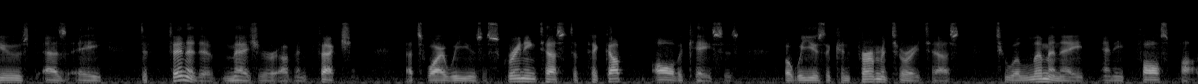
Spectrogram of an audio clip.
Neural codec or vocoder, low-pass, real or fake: none; 7.2 kHz; real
